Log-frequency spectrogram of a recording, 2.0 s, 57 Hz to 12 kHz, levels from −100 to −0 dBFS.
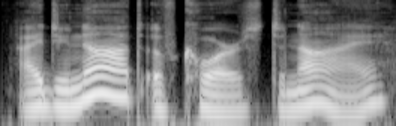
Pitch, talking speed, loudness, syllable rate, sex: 140 Hz, 180 wpm, -17 LUFS, 4.6 syllables/s, male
